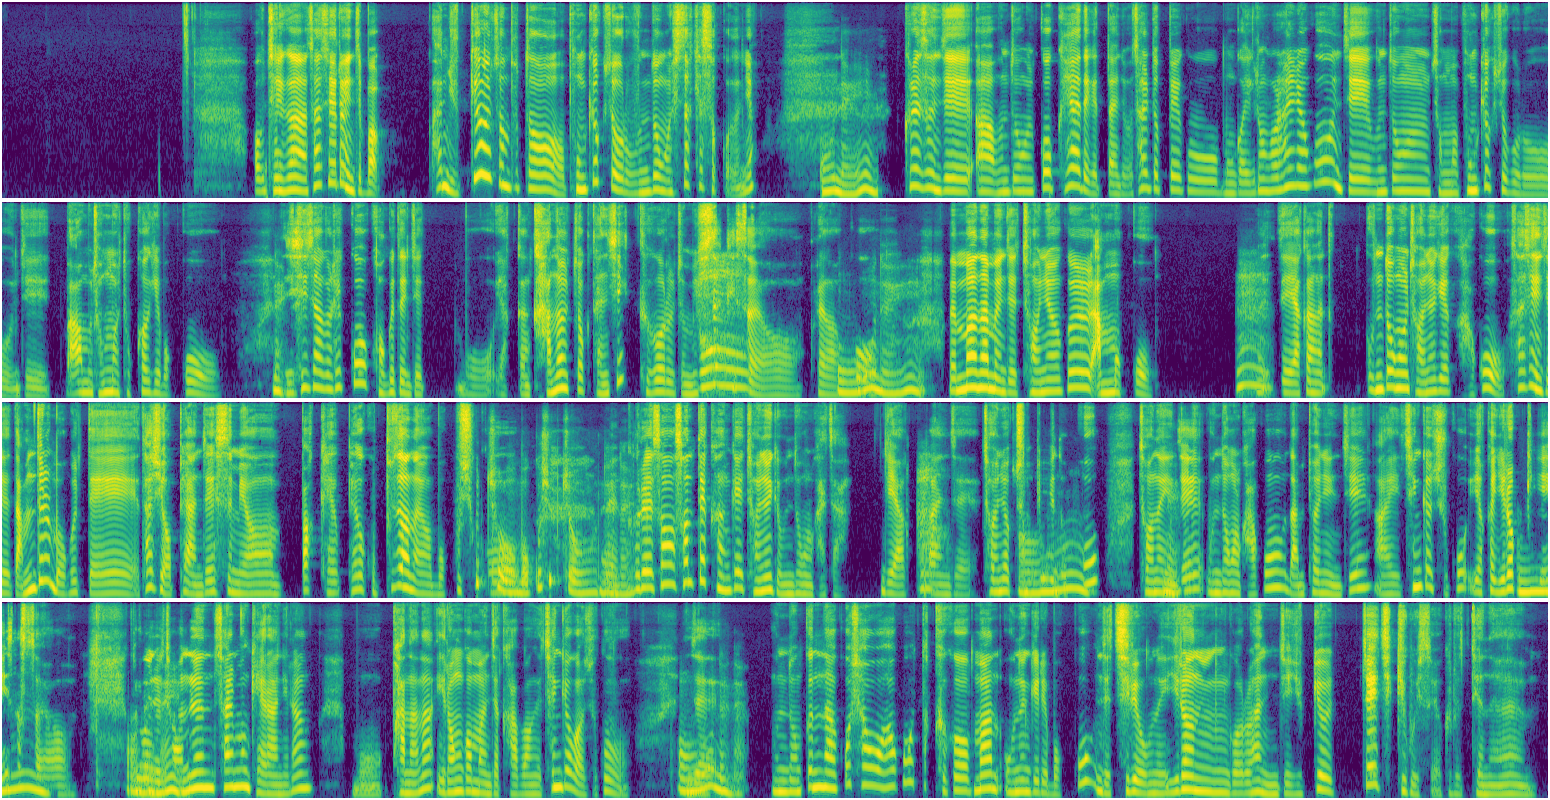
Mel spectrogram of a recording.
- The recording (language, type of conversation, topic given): Korean, advice, 예상치 못한 상황이 생겨도 일상 습관을 어떻게 꾸준히 유지할 수 있을까요?
- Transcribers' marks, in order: other background noise; tapping; gasp; distorted speech; gasp; gasp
